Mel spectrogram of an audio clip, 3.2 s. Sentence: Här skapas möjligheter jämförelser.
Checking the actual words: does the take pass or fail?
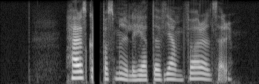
pass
